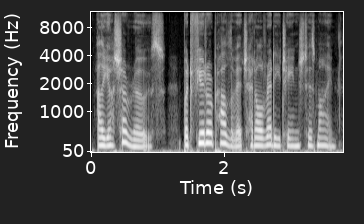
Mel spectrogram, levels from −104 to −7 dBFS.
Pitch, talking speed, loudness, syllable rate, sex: 190 Hz, 160 wpm, -18 LUFS, 5.5 syllables/s, female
